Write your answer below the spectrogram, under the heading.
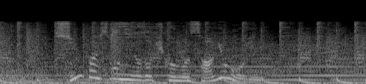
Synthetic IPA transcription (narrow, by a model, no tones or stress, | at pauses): ɕĩmpaiso̞ːɲ̟ino̞zo̞kʲi̥komɯ̟saɡʲooːḭn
